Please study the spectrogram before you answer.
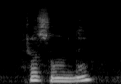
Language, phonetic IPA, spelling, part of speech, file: Polish, [rɔˈzũmnɨ], rozumny, adjective, LL-Q809 (pol)-rozumny.wav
